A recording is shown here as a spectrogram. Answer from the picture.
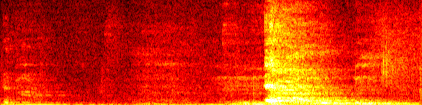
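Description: A single cough from a person, sudden and loud, about halfway through, against a low steady hum.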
